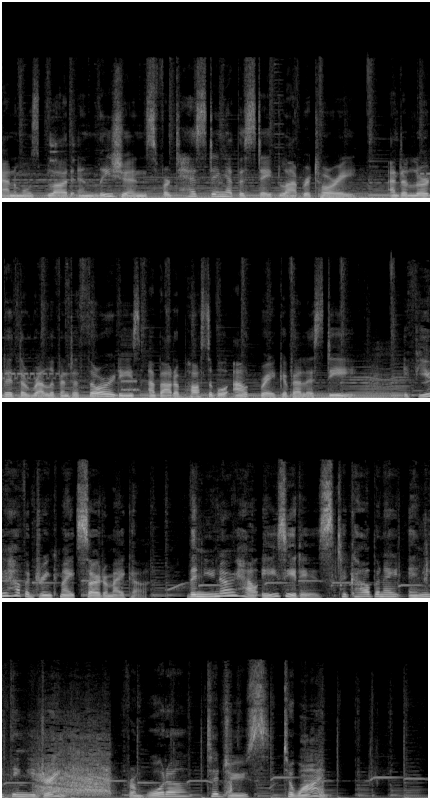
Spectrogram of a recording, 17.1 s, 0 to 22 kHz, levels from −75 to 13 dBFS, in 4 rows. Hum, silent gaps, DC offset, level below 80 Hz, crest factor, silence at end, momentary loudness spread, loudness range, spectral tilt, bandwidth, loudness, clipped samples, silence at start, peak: none; none; under 0.1%; -40 dBFS; 18 dB; 0 s; 8 LU; 2 LU; -4.5 dB/octave; 16 kHz; -19 LUFS; under 0.1%; 0 s; -2 dBFS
